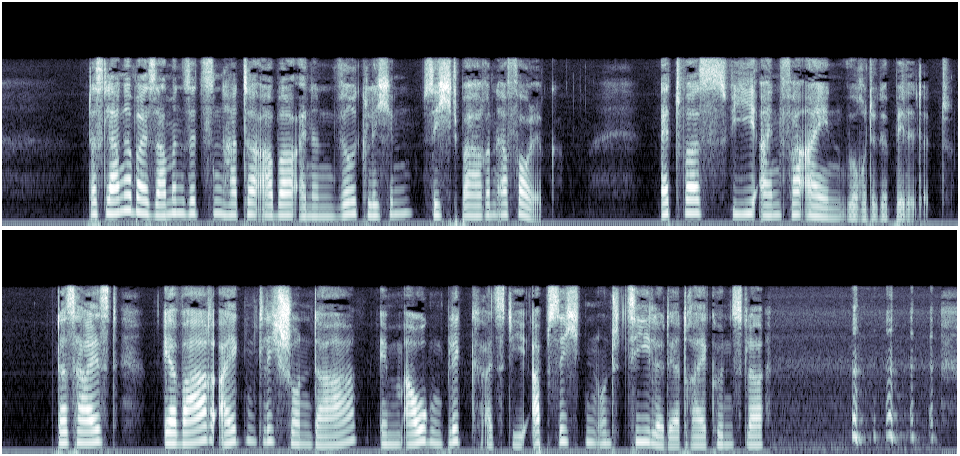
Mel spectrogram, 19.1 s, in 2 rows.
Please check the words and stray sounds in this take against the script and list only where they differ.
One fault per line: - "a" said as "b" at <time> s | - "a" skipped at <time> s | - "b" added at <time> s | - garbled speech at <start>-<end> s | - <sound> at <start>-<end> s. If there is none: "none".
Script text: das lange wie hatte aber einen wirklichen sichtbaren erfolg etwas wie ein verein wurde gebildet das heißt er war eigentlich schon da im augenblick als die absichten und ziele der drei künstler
- "wie" said as "beisammensitzen" at 1.3 s
- laugh at 18.0-18.9 s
